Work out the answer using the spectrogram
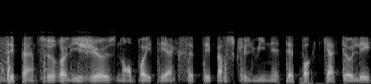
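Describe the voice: Low in pitch, a man talks at a fairly quick pace with little pitch movement. The sound is dry and close, with no echo.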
